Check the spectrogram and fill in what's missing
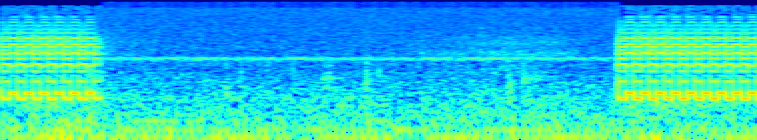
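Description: A brick phone rings in The Suicide of Rachel Foster, loud repeated electronic trilling bursts at the start and end with a quiet room tone gap between them.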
